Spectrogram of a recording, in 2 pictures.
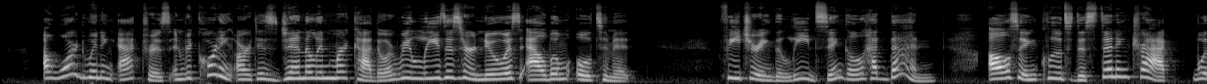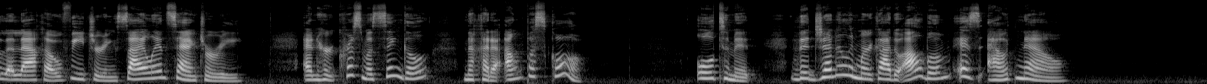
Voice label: English (Announcer)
